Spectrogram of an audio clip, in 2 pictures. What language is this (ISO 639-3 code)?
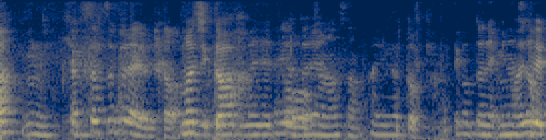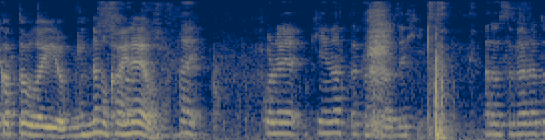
jpn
